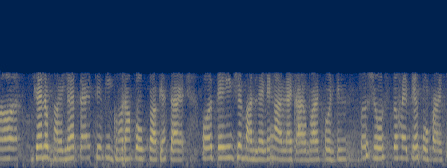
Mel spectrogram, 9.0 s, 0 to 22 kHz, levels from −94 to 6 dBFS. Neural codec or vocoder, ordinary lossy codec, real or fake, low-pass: codec, 16 kHz in and 24 kHz out, 0.6 kbps, FireRedTTS-2 codec; none; fake; 3.6 kHz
